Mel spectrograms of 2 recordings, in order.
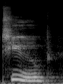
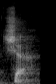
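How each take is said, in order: First: The word begins with a clear t sound. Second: The word begins with a ch sound.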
